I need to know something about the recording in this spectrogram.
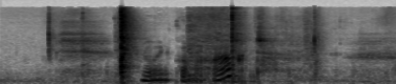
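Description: A paper trimmer's blade slides along and slices through paper.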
